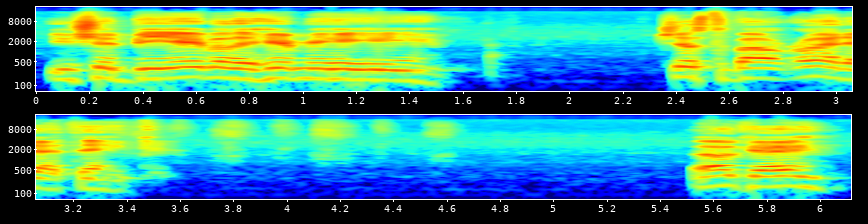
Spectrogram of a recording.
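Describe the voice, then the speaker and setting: A man's voice: a little high, steady tone, slow pace. A man hosting a casual live-streamed talk, sarcastic and chatting with his viewers as he goes. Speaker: channel host giving a critique.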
